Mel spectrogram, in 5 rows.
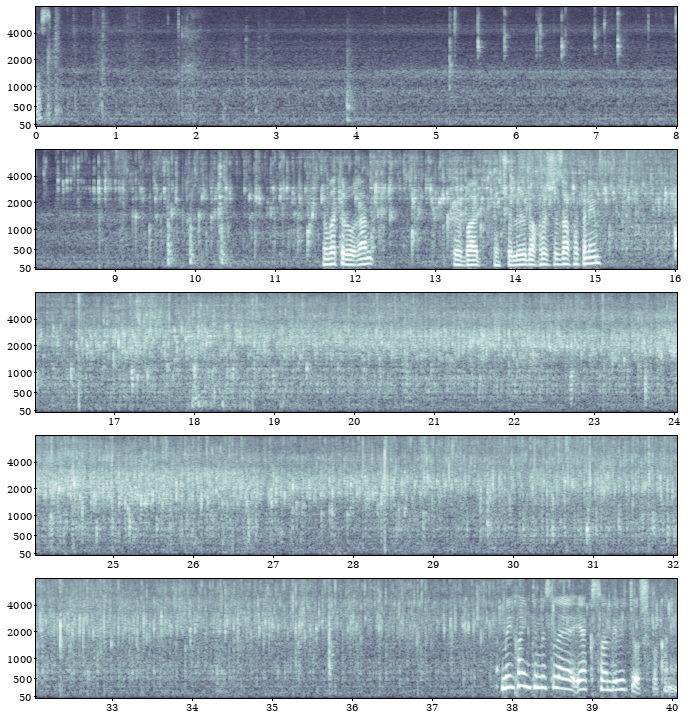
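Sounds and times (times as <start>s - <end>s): small oil pops: 5.2s - 8.2s
potato sticks deep-frying in oil: 5.6s - 40.0s.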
